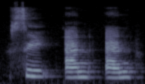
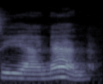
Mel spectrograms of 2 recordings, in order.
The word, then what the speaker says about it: CNN: example cmn UCLA PhD the rule is we stress the last letter of an abbreviation for example CNN UCLA PhD let me show you how you need to do it when you say CNN make sure that you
